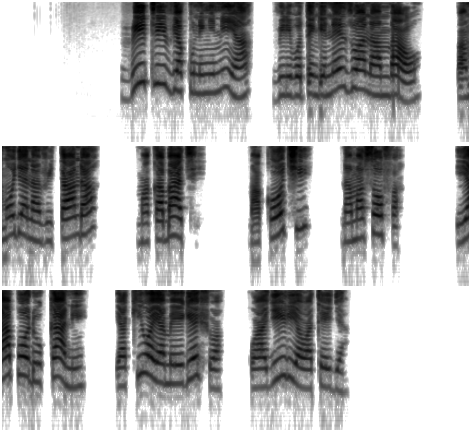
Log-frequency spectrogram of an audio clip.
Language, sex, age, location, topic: Swahili, female, 25-35, Dar es Salaam, finance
